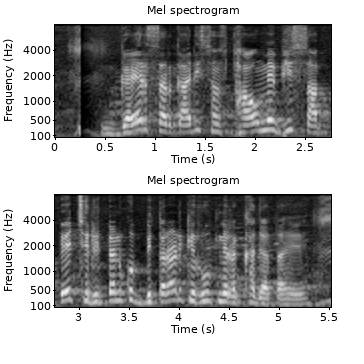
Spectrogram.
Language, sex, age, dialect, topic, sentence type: Hindi, male, 18-24, Kanauji Braj Bhasha, banking, statement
